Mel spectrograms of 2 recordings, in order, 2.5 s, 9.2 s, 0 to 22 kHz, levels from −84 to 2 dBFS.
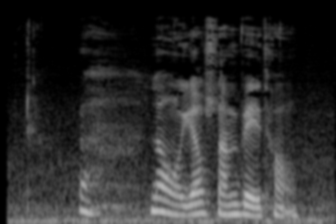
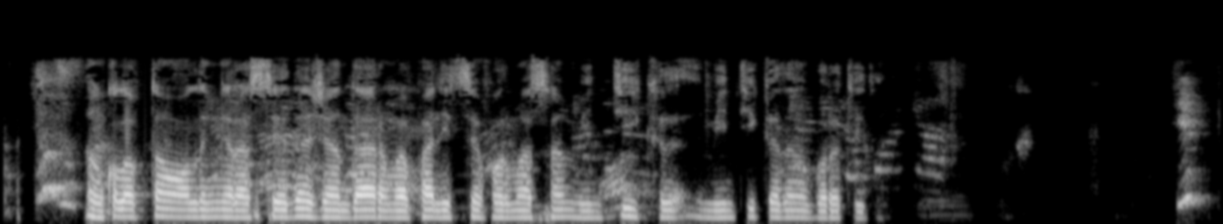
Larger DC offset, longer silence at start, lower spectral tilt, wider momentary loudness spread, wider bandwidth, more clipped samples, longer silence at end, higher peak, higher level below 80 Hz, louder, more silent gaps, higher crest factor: neither; second, 0.05 s vs 0.3 s; about the same, -5.5 dB/octave vs -6 dB/octave; first, 18 LU vs 11 LU; first, 16 kHz vs 7.8 kHz; neither; second, 0 s vs 0.15 s; second, -10 dBFS vs 0 dBFS; first, -44 dBFS vs -54 dBFS; second, -26 LUFS vs -16 LUFS; second, none vs 7.36-7.47 s, 7.79-8.17 s, 8.28-8.37 s, 8.67-8.78 s; about the same, 18 dB vs 16 dB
